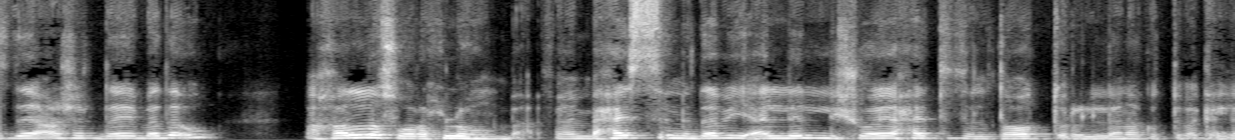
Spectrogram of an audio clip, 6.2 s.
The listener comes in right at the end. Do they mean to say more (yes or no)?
yes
